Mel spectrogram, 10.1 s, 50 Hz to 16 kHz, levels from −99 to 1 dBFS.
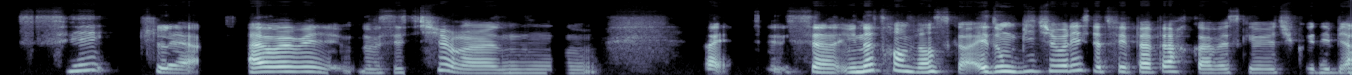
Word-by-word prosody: C'est 280 +4 -8 0.3
clair! 185 -6 -1 0.4
Ah 220 +2 +7
oui, 230 -3 +3
oui, - - -21
non - - -12
mais 170 - -11
c'est 190 +1 -10
sûr, 295 -3 0
heu, 170 0 -5 1.2
ouais - - 0 0.2
c'est - - -15
c'est 200 -4 +2
une 220 +4 +3
autre 290 +1 0
ambiance 240 -2 +1
quoi - - -1
et - - +7
donc 240 -1 +2
beach 250 +1 0
volley 260 +3 +3
ça 230 -6 0
te 225 - -11
fait 225 -3 0
pas 215 -1 +4
peur 235 +2 0
quoi 175 0 -1
parce 180 +1 -6
que 175 0 -8
tu 180 - -6
connais 180 -1 -7
bien. 200 +2 0
220 Hz, 190 wpm, -23 LUFS, 180-245 Hz, 1.2 s, Ah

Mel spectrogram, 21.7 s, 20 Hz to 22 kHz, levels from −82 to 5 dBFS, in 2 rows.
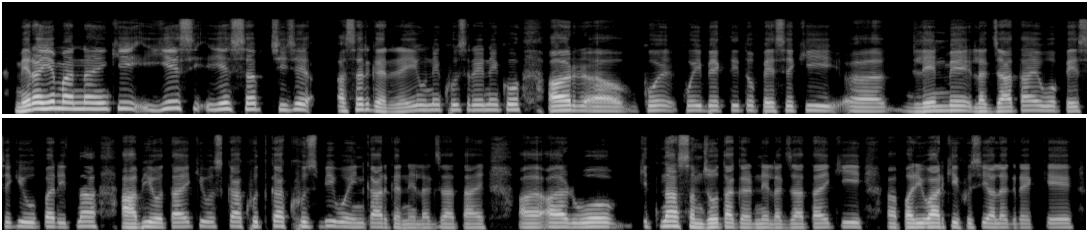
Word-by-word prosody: मेरा 175 +10 +8
ये 225 +2 +9
मानना 220 0 +5
है 215 0 +4
कि 230 - 0 0.4
ये 240 +1 +3
सी 220 - -10 0.2
ये 215 0 +4
सब 205 -1 +2
चीज़ें 185 0 0 0.3
असर 190 +7 +1
कर 145 -6 +1
रही 130 +4 -3
हैं 165 - -1
उन्हें 180 +1 -1
खुश 180 +1 -5
रहने 180 +1 -1
को 190 - +5 0.4
और 165 +2 +9
अ, 75 - 0
कोई 165 0 -2 0.2
कोई 165 0 -2
व्यक्ति 165 0 -4
तो 165 - -3
पैसे 145 +1 -2
की 165 +2 -4 0.2
अ, 140 -2 -1 0.3
लेन 145 +4 +3
में 165 -2 +1
लग 130 -2 -1
जाता 140 +4 0
है, 165 - 0
वो 155 -1 -2
पैसे 145 +2 -3
के 165 +1 -5
ऊपर 155 0 0
इतना 165 +4 -2 0.3
हावी 135 +4 +3
होता 150 0 0
है 155 +1 -2
कि 170 +2 -7
उसका 160 +1 -3
खुद 160 -2 -3
का 170 -1 +3
खुश 160 -2 -3
भी 175 +2 -4
वो 160 -2 -2
इनकार 140 0 -3
करने 125 -3 -6
लग 120 0 -7
जाता 125 0 -4
है, 125 - -3 0.4
अ - - -2
और 140 +1 +3
वो 150 0 +2 0.2
कितना 170 +2 +3
समझौता 140 0 +2
करने 130 -1 -3
लग 125 -1 -5
जाता 130 +2 -3
है 140 0 -2
कि 150 +1 -4 0.3
अ, 135 - -1
परिवार 140 0 +4
की 150 +2 -2
खुशी 135 +1 -7
अलग 135 -1 -3
रख 130 -1 -7 0.2
के 140 0 -2
अ, - - -9
150 Hz, 195 wpm, -22 LUFS, 135-165 Hz, 0.4 s, ये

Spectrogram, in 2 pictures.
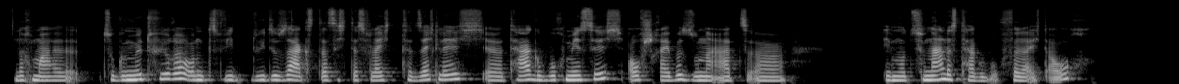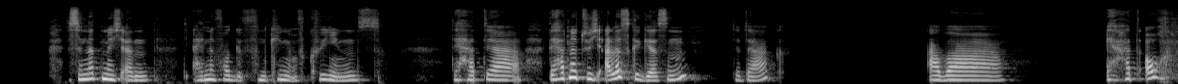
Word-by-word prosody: noch 195 +1 -5
mal 185 -2 -2 0.2
zu 205 - -6
Gemüt 210 +4 +2
führe. 250 +3 +1
Und 205 0 -2
wie 205 0 -5
wie 200 +1 -3
du 205 +1 -1
sagst, 195 -2 -1
dass 195 0 -4
ich 200 0 -9
das 195 0 -7
vielleicht 190 0 -5
tatsächlich, 225 +5 -3
äh, 190 -1 -4
tagebuchmäßig 210 +6 -1
aufschreibe, 200 +1 -2
so 195 -2 -4
'ne 185 -1 0
Art, 185 0 -4
äh, 175 -1 -4 1.0
emotionales 205 +4 +1
Tagebuch 185 -7 -6
vielleicht 185 -3 -5
auch. 260 +1 -5 1.6
Es - - 0
erinnert 255 +3 +5
mich 235 -4 +6
an 195 0 0 0.3
die - - -18
eine 215 +3 +3
Folge 210 -3 -2
von 200 -3 -3
„King 210 0 +1
of 180 - -10
Queens“, 205 -1 -1 0.7
der 205 -2 -1
hat 205 +1 -1
ja 205 -3 +3 0.3
der 225 - +5
hat 270 - +5
natürlich 305 -7 +7
alles 295 +2 +6
gegessen, 210 - +2 0.5
der 200 - -6
Doug. 185 - -4 1.4
Aber, 200 -1 +4 1.0
er 210 +1 -3
hat 255 0 -2
auch 285 +1 +5
205 Hz, 130 wpm, -22 LUFS, 195-225 Hz, 1.6 s, natürlich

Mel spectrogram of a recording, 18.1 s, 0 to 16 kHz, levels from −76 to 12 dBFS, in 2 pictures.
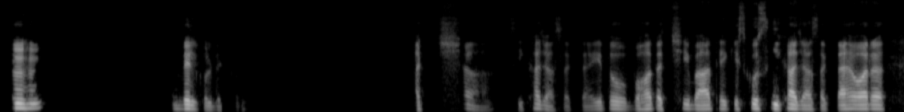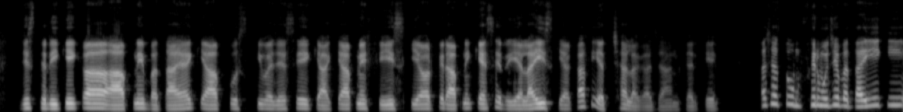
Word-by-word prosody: हुँ, 150 - +8
हुँ। 145 +1 -2 1.3
बिल्कुल, 120 -4 -2
बिल्कुल। 105 0 -29 1.7
अच्छा, 135 -2 -16 0.4
सीखा 110 +6 -12
जा 120 -6 -11
सकता 100 0 -26
है। 105 - -20
ये 115 - -11
तो 120 0 -6
बहुत 125 +3 -4
अच्छी 130 +4 -8
बात 120 +1 -1
है 125 - -5
कि 125 - -13
इसको 135 - -2
सीखा 135 +1 +2
जा 115 - -3
सकता 115 +2 -5
है 130 - -2
और 130 0 +3 0.5
जिस 145 0 -3
तरीके 140 +1 +4
का 155 0 +5 0.3
आपने 150 +4 +4
बताया 120 +2 +1
कि 145 - -5
आपको 125 +3 -3
उसकी 135 +1 -10
वजह 130 0 -3
से 140 +1 -2
क्या-क्या 125 +1 -1
आपने 140 +2 0
फेस 130 0 -2
किया 135 0 -2
और 135 - +2
फिर 150 -4 -2
आपने 150 +4 -7
कैसे 140 +4 +1
रियलाइज़ 130 +6 +3
किया, 130 -2 -7
काफ़ी 185 +9 -4
अच्छा 140 -2 -8
लगा 100 -3 -10
जान 100 +1 -18
कर 100 0 -17
के। 110 +1 -16 0.4
अच्छा 280 +5 -3
तो 265 -3 -5
फिर 255 -1 +1
मुझे 235 +2 0
बताइए 215 +1 +1
कि 245 0 -6
130 Hz, 180 wpm, -21 LUFS, 120-150 Hz, 1.7 s, हुँ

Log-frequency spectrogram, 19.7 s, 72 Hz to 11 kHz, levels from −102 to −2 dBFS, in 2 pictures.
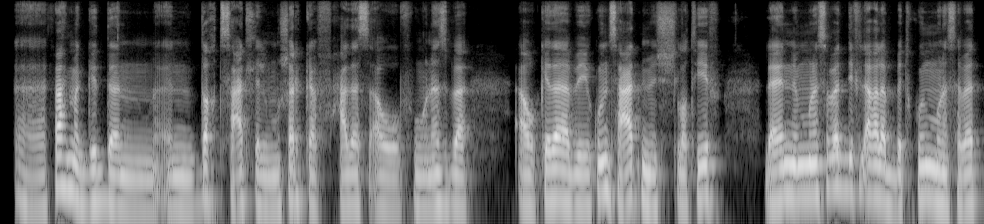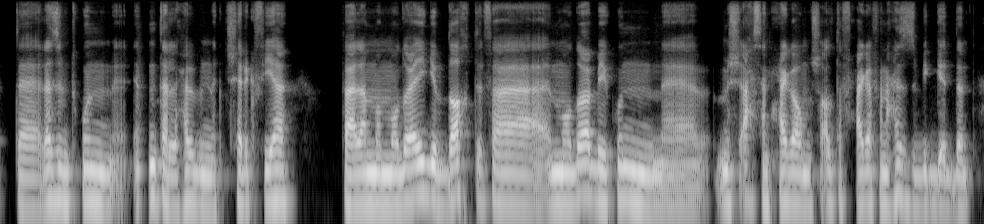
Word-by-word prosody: آآ، 105 -4 -8
فاهماك 155 0 +3
جدًا، 115 0 0 0.5
إن 105 0 -2
الضغط 125 +4 -2
ساعات 115 +1 -2
للمشاركة 110 +3 -3
في 105 - -16
حدث 110 +1 -2
أو 100 -1 -2
في 100 +1 -12
مناسبة 105 0 -2 0.5
أو 105 -1 +1
كده 125 +1 +5
بيكون 110 +7 0
ساعات 130 -1 +3
مش 110 +1 -3
لطيف، 130 +5 -2 0.4
لأن 130 +3 +4
المناسبات 140 +4 +4
دي 155 -1 -2
في 150 - -12
الأغلب 130 -8 +3
بتكون 130 +4 +1
مناسبات 115 +1 -1
لازم 115 +3 0
تكون 115 -1 0 0.4
أنت 135 -1 +2
اللي 105 -3 +1
حابب 115 0 -1
إنك 105 -1 -2
تشارك 115 +2 -4
فيها، 120 0 -1 0.4
فلمّا 115 +1 +4
الموضوع 110 +2 +4
ييجي 135 0 +4
بضغط 130 +4 +1
فالموضوع 115 +2 +2
بيكون 125 0 -1 0.9
مش 115 0 -3
أحسن 115 -4 -3
حاجة 120 -1 +1
ومش 110 -1 -3
ألطف 120 +2 -6
حاجة، 115 +2 0
فأنا 110 -1 -3
حاسس 125 -1 -5
بيك 110 +1 -5
جدًا. 105 -1 -4
115 Hz, 150 wpm, -25 LUFS, 110-125 Hz, 0.9 s, كده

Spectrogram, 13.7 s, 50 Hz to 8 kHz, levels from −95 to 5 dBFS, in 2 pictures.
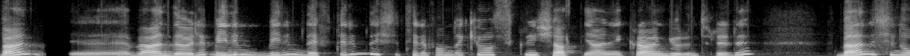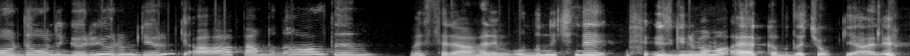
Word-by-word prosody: Ben, 330 - +4 0.2
eee 185 - -5
ben 225 +2 +5
de 210 - +4
öyle. 255 +8 0
Benim 260 -3 0
benim 290 +3 -2
defterim 300 - -3
de - - +4
işte 325 -3 -5
telefondaki 275 +2 -5
o 305 - 0
screenshot, 265 -8 +1
yani, 185 -1 0
ekran 230 +4 +3
görüntüleri. 210 - -2 0.6
Ben 355 - +7
de - - 0
şimdi 295 -3 -4
orada 275 0 -2
onu 275 0 -3
görüyorum. 315 +5 -1
Diyorum 320 +12 -4
ki - - -9
"A! 325 -1 0
Ben 275 +3 -2
bunu 305 +6 -4
aldım." 300 -4 -4 0.2
mesela. 185 -2 -2
Hani, 195 -4 -1
bunun 230 +8 0
içinde 280 0 +2 0.3
üzgünüm 250 +1 +3
ama 270 0 +3
ayakkabı 215 +2 +4
da 200 - +3
çok 185 +1 -4
yani. 170 - +2
265 Hz, 165 wpm, -23 LUFS, 215-300 Hz, 0.6 s, Ben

